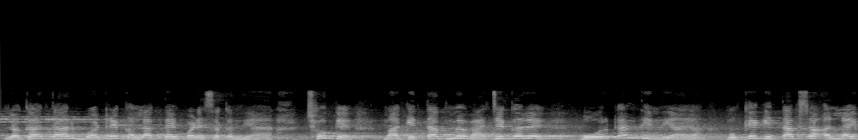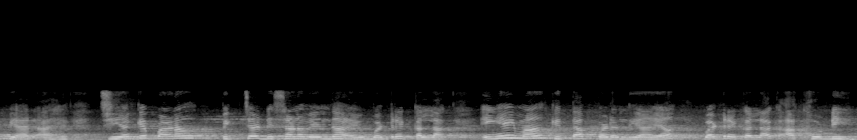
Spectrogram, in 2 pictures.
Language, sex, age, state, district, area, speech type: Sindhi, female, 18-30, Gujarat, Junagadh, rural, spontaneous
